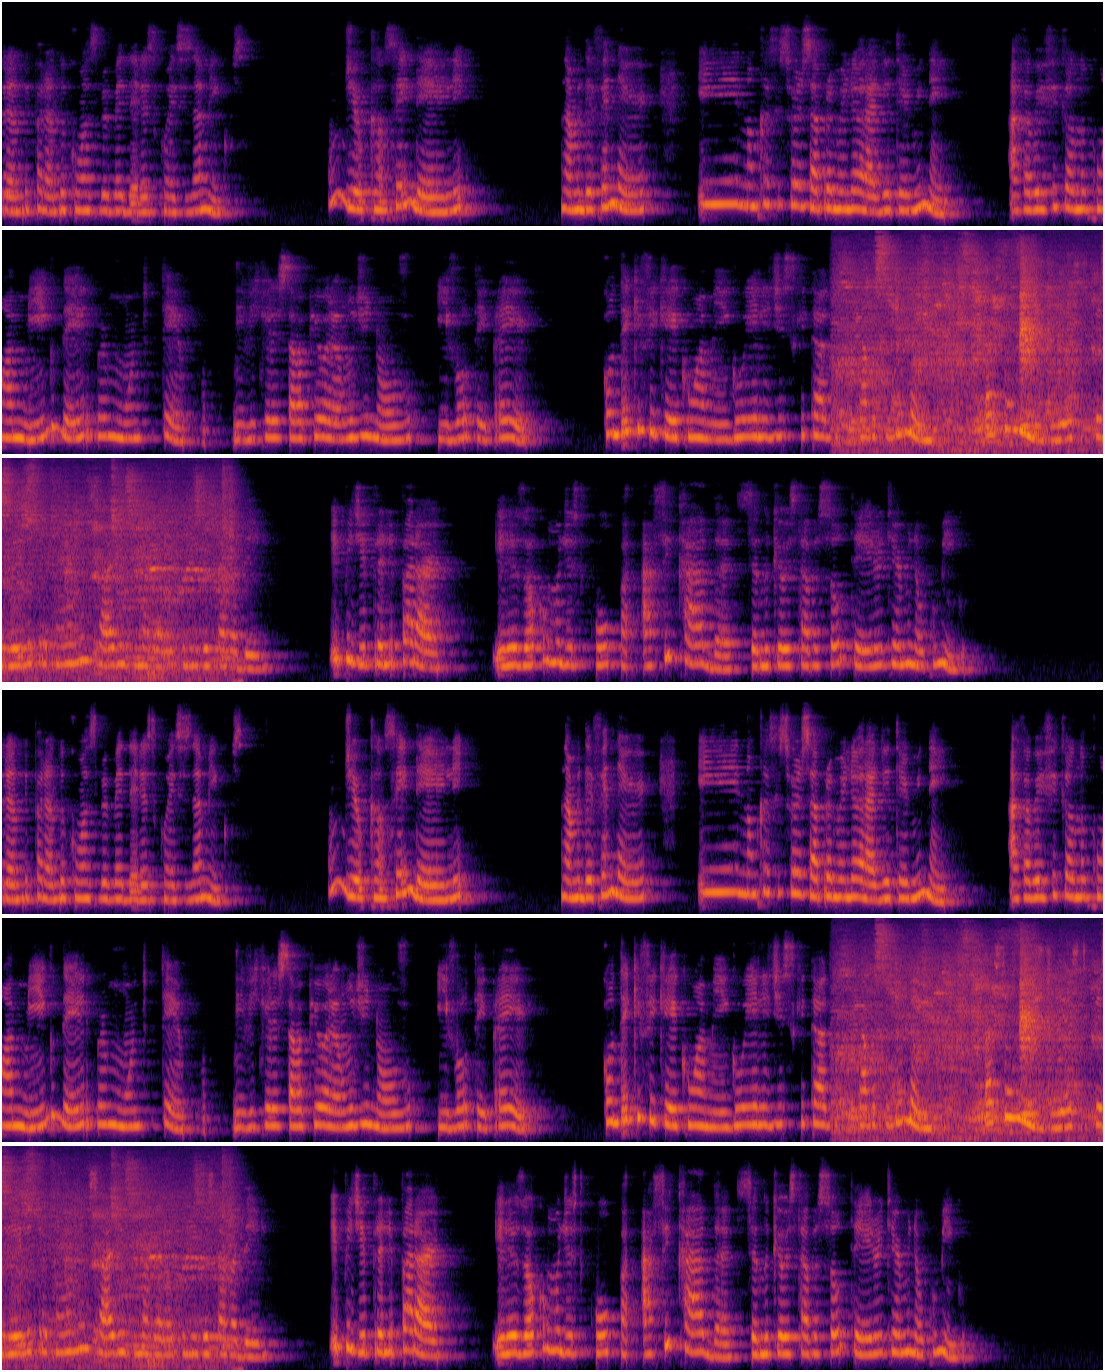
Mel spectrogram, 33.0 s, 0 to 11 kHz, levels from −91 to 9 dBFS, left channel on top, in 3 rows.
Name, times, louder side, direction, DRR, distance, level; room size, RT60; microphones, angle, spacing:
voice 1, 0.0-2.4 3.3-4.6 5.6-6.4 7.0-9.4 10.1-12.8 13.3-15.1 15.4-16.3 17.0-19.3 19.6-20.3 20.8-24.7 25.3-26.4 26.9-28.1 28.4-31.7, right 2 dB, 35° right, 9 dB, 0.7 m, -26 dB
sound 1, 19.3-24.3, equal, ahead, 2.5 m, -30 dB
11.5 x 8.4 x 4.6 m, 0.62 s
head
